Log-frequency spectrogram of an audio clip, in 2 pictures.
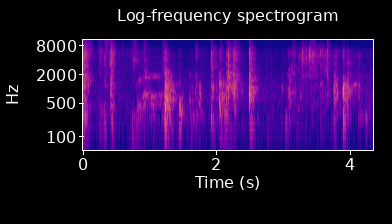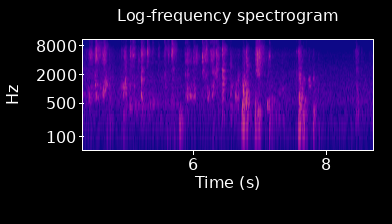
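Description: Plastic wrapping and cardboard packaging of a box of hockey cards crinkling and tearing as it is opened by hand, in irregular short rustles and snaps.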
